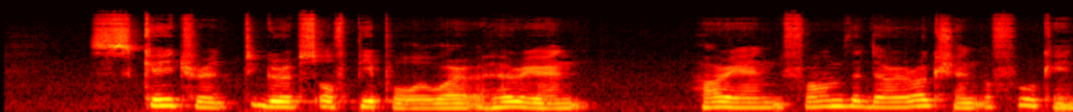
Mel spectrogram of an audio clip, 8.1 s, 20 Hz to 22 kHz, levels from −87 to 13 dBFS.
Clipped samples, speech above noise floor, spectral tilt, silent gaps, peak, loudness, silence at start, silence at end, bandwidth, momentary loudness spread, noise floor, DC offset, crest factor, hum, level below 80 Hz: under 0.1%; 39 dB; -5 dB/octave; none; -6 dBFS; -22 LUFS; 0.7 s; 0 s; 14.5 kHz; 9 LU; -60 dBFS; under 0.1%; 16 dB; none; -56 dBFS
